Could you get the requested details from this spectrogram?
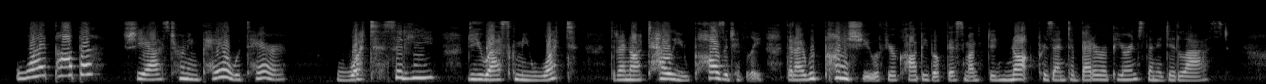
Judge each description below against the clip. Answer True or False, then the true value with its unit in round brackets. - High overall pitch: True (230 Hz)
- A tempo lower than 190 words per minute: False (205 wpm)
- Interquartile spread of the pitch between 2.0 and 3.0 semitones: False (4.9 semitones)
